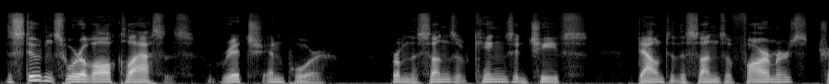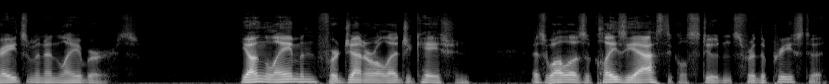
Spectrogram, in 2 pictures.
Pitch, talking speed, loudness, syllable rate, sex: 100 Hz, 130 wpm, -22 LUFS, 4.1 syllables/s, male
